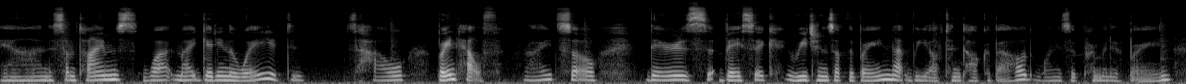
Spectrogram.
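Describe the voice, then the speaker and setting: A woman at medium pitch, dark and mellow, monotone and flat, at a fairly slow pace. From France. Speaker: licensed clinical social worker. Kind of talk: podcast interview, explaining.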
